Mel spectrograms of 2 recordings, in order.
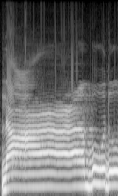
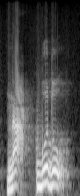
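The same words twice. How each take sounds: First: The ain sound is held and drawn out long. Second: The ain sound is stopped abruptly and hard. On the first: "kelamaan jadi seperti rokhawah" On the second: "mentok, berarti dia sudah menerapkan sifat syiddah"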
